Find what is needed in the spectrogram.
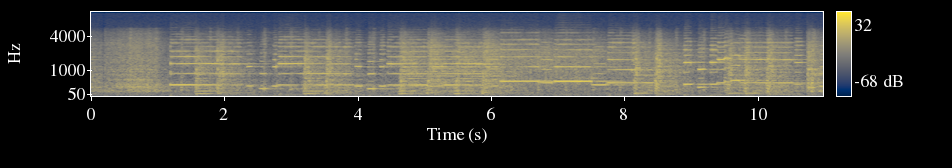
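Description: Clarinet playing a swing melody in held notes over big-band accompaniment with a walking bass, entering about a second in after a brief quieter moment; a quick rising run of notes near the end.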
